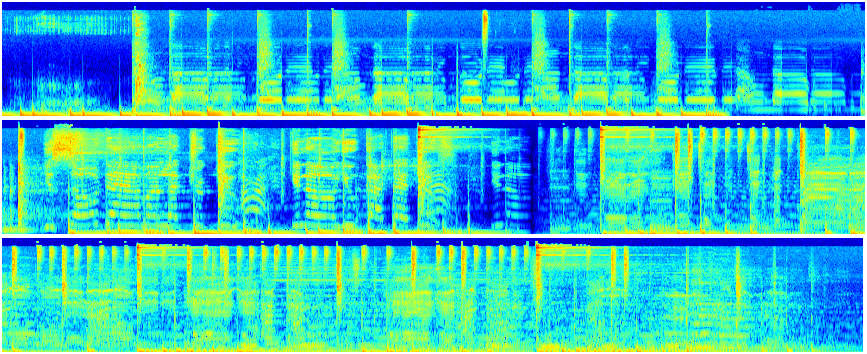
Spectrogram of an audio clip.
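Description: An upbeat pop song plays loudly throughout, with a punchy steady beat, bright synth chords and sung vocals, briefly thinning out for a moment before the full groove returns.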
